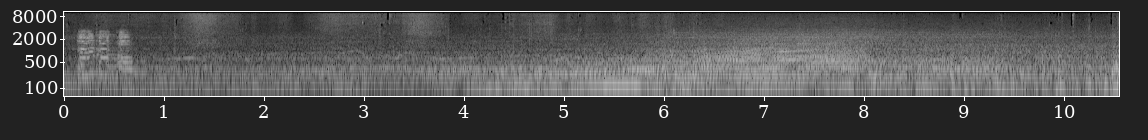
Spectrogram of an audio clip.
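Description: Car engine and tyre noise heard from inside the cabin while driving. It grows louder about halfway through as the engine pulls harder, and its pitch climbs briefly.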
